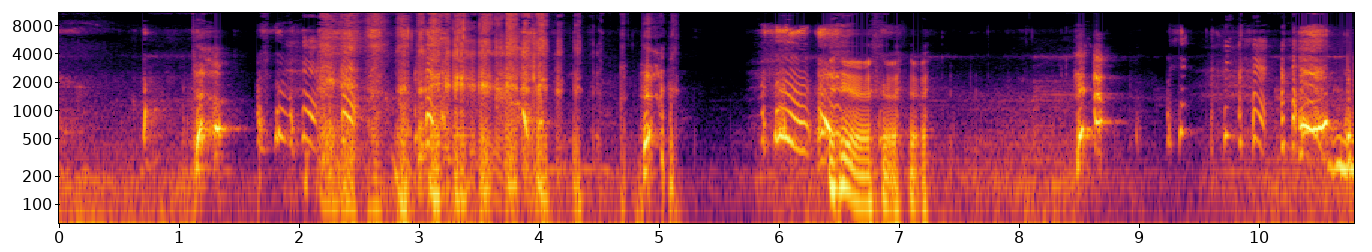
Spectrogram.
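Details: A 9-month-old boy with hiccups giggles and laughs, with short, sharp catches in the breath mixed with laughter, while his father talks softly in between.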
